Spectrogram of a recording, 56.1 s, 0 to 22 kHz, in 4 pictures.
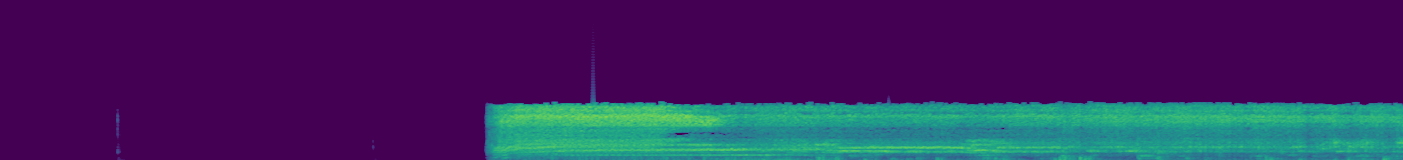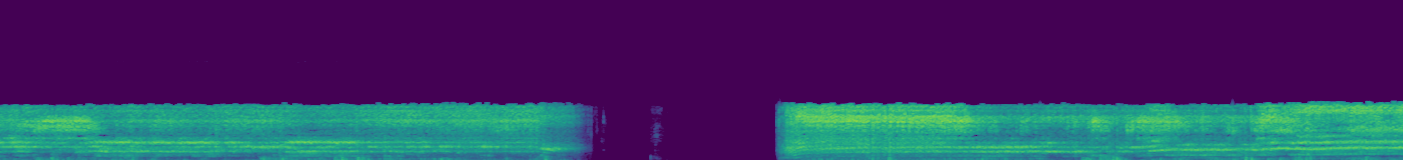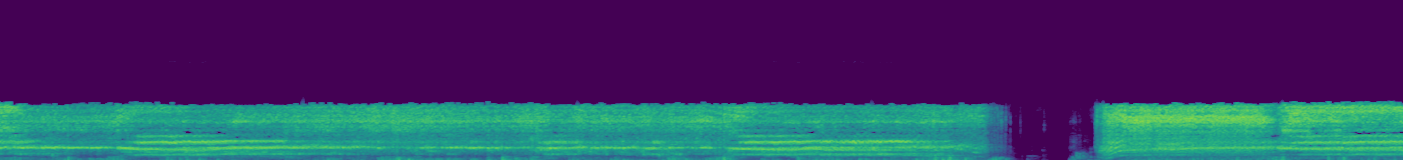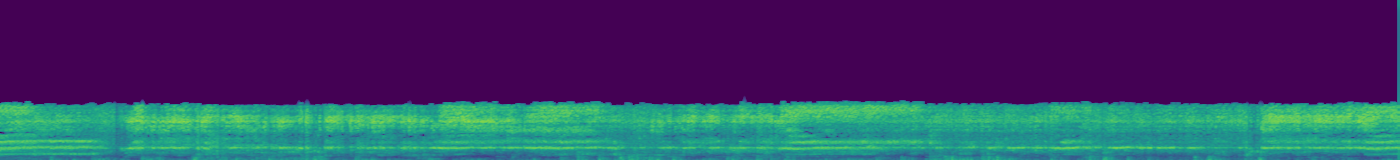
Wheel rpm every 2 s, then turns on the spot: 0, 0, 40, 160, 160, 160, 160, 160, 160, 140, 10, 130, 160, 200, 230, 230, 230, 230, 170, 70, 220, 220, 230, 230, 230, 230, 230, 230.
none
